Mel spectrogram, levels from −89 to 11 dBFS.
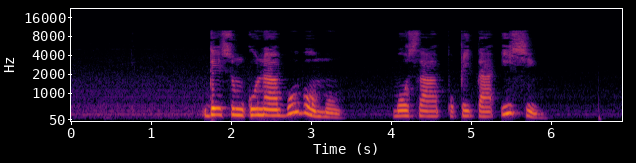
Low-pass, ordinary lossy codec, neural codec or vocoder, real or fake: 9.9 kHz; AAC, 48 kbps; vocoder, 24 kHz, 100 mel bands, Vocos; fake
